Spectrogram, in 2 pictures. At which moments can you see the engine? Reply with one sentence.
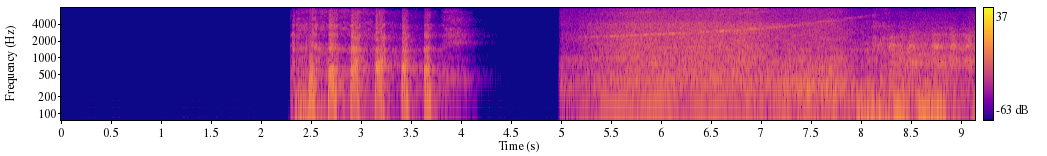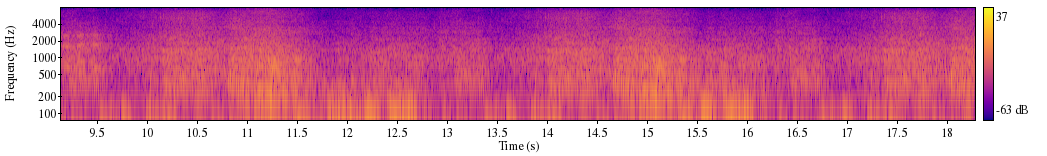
The engine can be heard from 5.2 to 8.2 s.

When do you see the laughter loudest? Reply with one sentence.
The loudest moment of the laughter is at 3 seconds.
